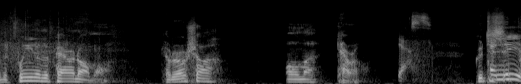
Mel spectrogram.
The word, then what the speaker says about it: Kadrolsha Ona Carole: our special guest the queen of the Paranormal kadosha Olma Carol so here I am with the queen of the Paranormal kosha Ola Carol yes good to see you pronounced it right too that's good of practice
